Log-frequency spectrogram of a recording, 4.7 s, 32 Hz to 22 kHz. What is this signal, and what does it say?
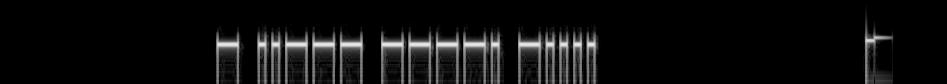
Morse code, heard as a keyed tone, about 34 wpm, 700 Hz. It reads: T296
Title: Numbers - Contest Style - 4-Digit 35wpm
